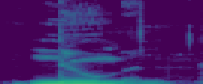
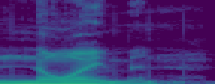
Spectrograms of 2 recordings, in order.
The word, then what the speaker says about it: Neumann: say it right too it's not newman it's the neumann you got to get that low inflection in your in your eu neumann okay uh you know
